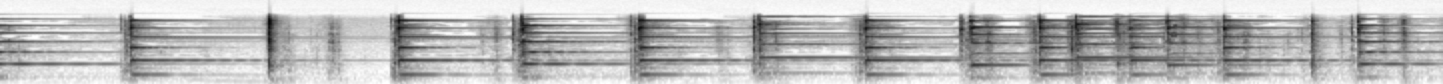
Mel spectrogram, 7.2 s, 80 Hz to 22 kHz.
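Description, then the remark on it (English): A little J-Mar piano, about a foot and a half high with 15 keys, plays a jig in bright, bell-like plucked notes, starting with a few spaced tones and then quickening into a busy, bouncing run, with no voices. “It is about a foot and a half high and has 15 keys.”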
